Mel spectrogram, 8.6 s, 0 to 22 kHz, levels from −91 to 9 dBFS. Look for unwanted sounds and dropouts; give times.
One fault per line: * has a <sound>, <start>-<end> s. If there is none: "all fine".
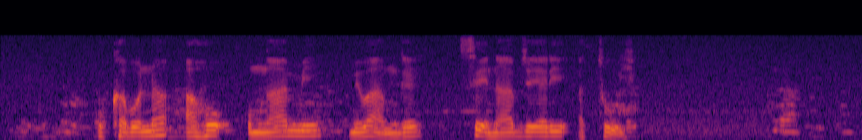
all fine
